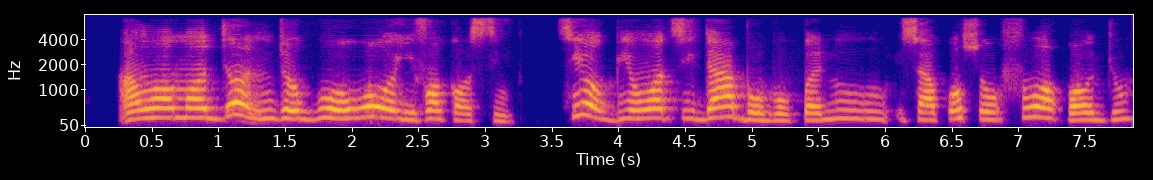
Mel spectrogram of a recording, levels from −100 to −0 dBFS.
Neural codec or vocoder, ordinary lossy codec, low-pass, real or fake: codec, 16 kHz, 1.1 kbps, Voila-Tokenizer; none; 7.2 kHz; fake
